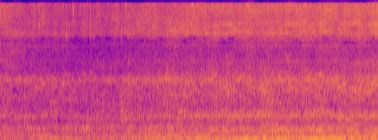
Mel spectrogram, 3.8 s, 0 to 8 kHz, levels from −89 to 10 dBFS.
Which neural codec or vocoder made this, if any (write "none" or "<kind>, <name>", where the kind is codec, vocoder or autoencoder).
codec, SNAC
